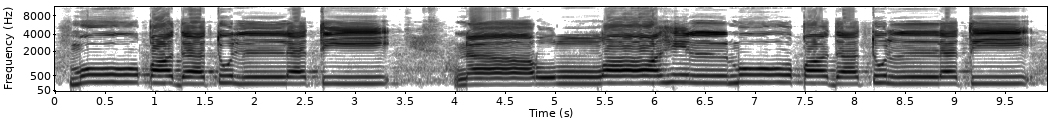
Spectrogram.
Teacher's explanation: یہاں پر بھی دیکھیں تا پر صرف پیش ہے، دو زبر دو زیر دو پیش نہیں، تنوین نہیں ہے، اس لیے تا کو بغیر نون کے اضافے کے ساتھ لام کے ساتھ ملا لیا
